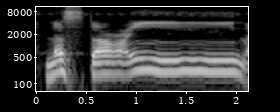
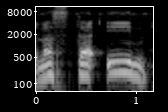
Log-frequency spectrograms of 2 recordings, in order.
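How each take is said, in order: First: নাস্তাইন very slow, আইন from mid-throat; correct Nastain. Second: নাস্তাইন soft with a glottal হামজা; wrong Nastain. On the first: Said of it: "আইনটি হলকের মাঝখান থেকে". (শুদ্ধ, হলক থেকে আইন) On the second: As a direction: say নাস্তাইন lightly without আইন. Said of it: "অধিকাংশ লোক নাস্তাইন বলে". (ভুল, আইন ছাড়া) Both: Shown as a demonstration.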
